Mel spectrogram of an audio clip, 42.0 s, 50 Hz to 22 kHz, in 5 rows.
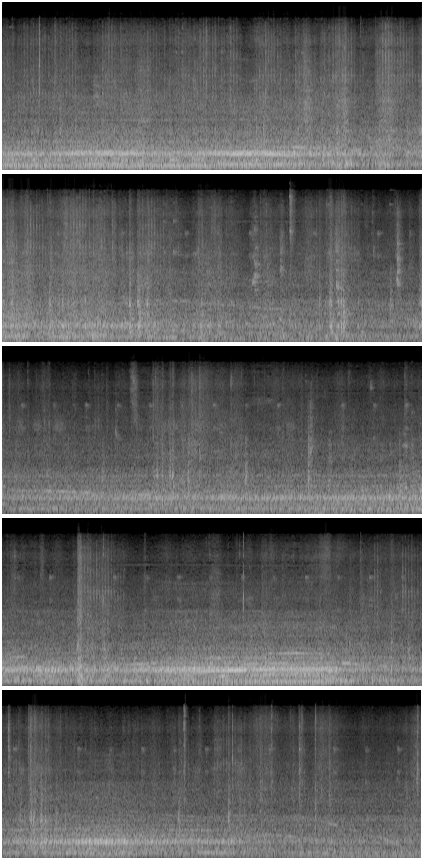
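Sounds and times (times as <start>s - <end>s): bus engine hum: 0.0s - 41.9s
rattles and knocks from bus body: 0.1s - 16.9s, 26.6s - 27.7s, 32.4s - 35.2s.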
